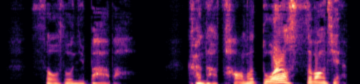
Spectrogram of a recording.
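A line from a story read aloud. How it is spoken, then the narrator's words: Whispered in ear. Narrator (Chinese): 妈妈附在了我的耳边，低声的就说了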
